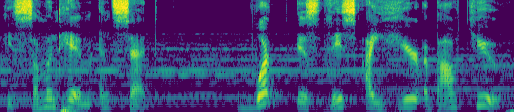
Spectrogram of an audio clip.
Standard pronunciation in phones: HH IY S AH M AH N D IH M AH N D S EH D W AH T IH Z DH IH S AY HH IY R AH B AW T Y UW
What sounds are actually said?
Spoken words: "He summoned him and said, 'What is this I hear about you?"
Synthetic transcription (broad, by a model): HH IY S AH M AH N D IH M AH N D S EH D W AH T IH Z DH IH S AY HH IY R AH B AW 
